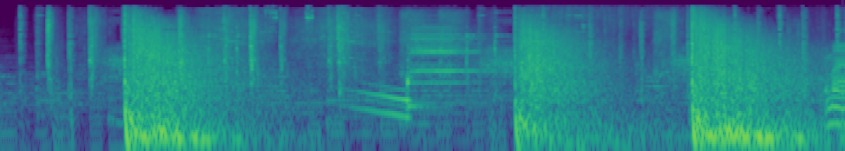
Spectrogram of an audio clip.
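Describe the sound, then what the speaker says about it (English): Mortar rounds firing in the colony game Rimworld: three heavy, loud booms at spaced intervals, each with a rumbling tail, and a rising whine in between, with no voices. "Alright, mortar. You're gonna fire right there."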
